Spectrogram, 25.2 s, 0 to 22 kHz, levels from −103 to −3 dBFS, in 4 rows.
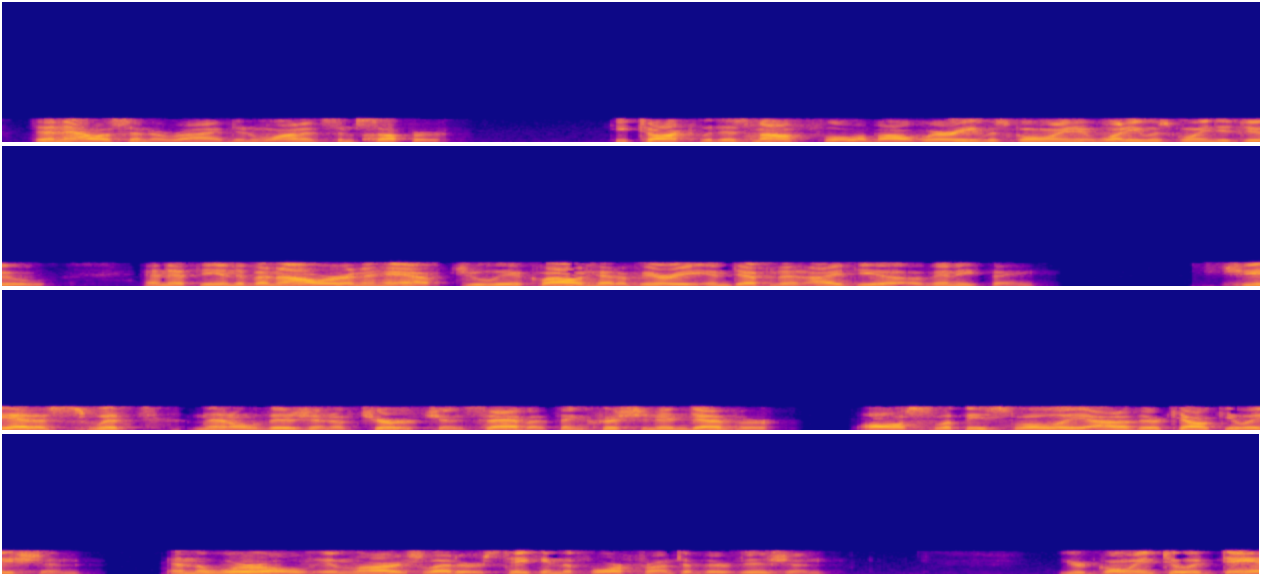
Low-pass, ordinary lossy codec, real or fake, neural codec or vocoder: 3.6 kHz; AAC, 24 kbps; real; none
